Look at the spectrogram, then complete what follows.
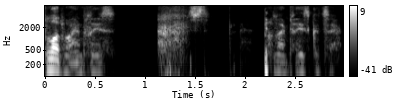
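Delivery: discreet, soft, breathy under-the-breath whisper. In a role-play scene, the speaker's character orders from the dragonborn, whispering. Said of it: "whispering to the uh".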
